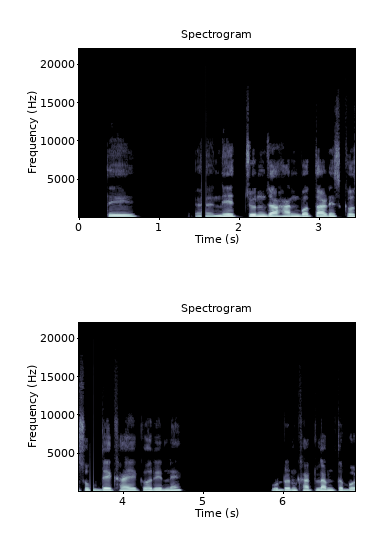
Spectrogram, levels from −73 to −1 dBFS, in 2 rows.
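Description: Short silences cut into the speech at 1.52 s before "नेचुन जहान बोठाडीश", at 3.58 s before "देखाये करेने", and at 5.62 s, lasting 58, 43 and 43 ms with smeared edges. Recurring every 2 s, these are gaps at a join of encoded pieces. Each segment was encoded separately and spliced untrimmed, leaving encoder delay and end padding in place.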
